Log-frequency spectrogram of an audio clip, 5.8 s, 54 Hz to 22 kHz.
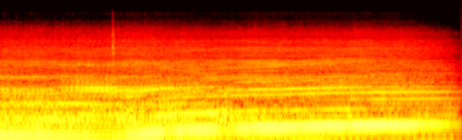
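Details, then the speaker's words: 1958 Johnson Sea Horse 3 hp two-stroke outboard in a water test tank, refired after earlier trouble: fast, even buzz holding steady, then a clean cut-off with no misfire; normal running. Owner suspects it may need adjustments or a carburetor kit. "But I let it set for a moment, and then decided to fire it up again just to see. And it seemed to run fine after that."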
